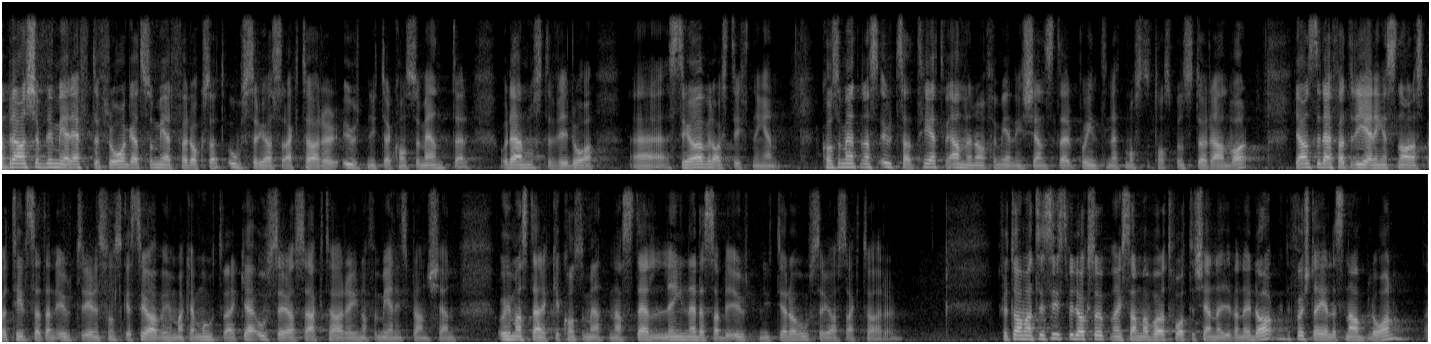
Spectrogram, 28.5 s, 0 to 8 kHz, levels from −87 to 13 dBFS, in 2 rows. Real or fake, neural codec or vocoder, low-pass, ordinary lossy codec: real; none; 7.2 kHz; none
